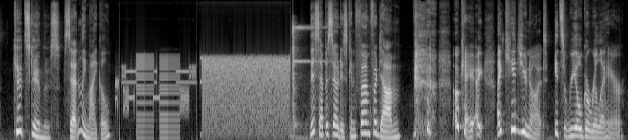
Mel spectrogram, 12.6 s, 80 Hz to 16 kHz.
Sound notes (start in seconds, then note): 2.3 dial-up router noise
